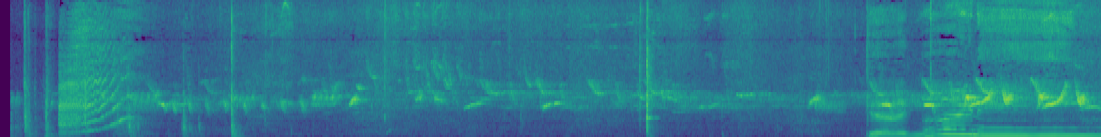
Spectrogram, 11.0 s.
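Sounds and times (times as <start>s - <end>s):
songbirds chirping: 0.1s - 11.0s.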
